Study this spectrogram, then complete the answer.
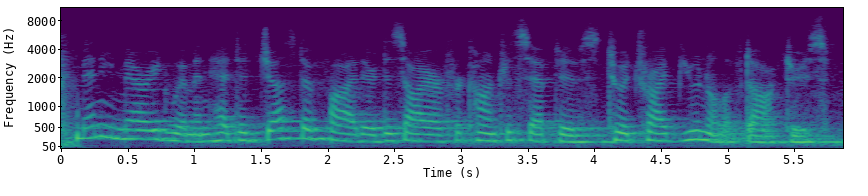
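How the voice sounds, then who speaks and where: A woman with an American accent and fairly low pitch, amid noticeable background noise and audible room echo. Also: ordinary pitch variation, moderate pace. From US Midwest, Kansas. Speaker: author. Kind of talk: keynote speech.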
